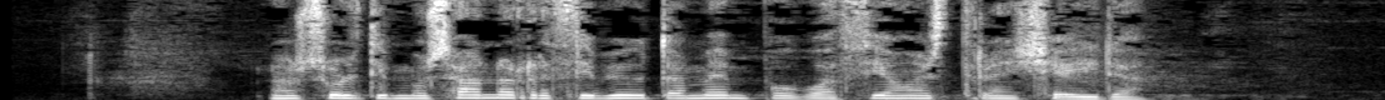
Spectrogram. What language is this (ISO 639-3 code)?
glg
